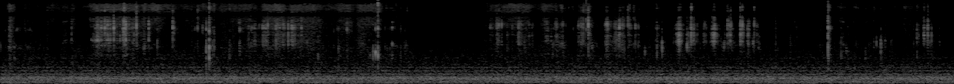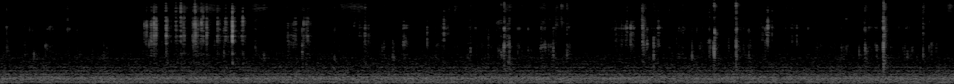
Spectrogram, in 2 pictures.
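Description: A cat crunching dry kibble from a dish: irregular clusters of crisp crunches, over a steady low hum.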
